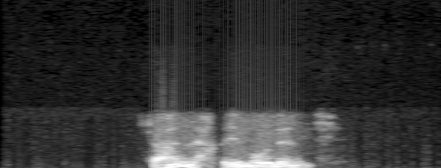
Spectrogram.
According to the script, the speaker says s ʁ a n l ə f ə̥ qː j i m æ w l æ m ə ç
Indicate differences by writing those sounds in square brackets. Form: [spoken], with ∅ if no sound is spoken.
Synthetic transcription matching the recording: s [ʕ] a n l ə [ħ] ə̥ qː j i m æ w l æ [n] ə ç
